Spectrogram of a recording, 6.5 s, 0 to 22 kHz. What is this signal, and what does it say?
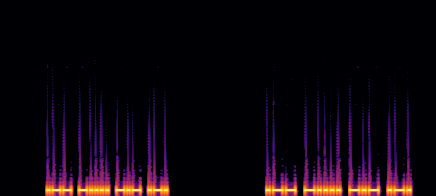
Morse code, heard as a keyed tone, about 32 wpm, 700 Hz. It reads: W6KR W6KR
